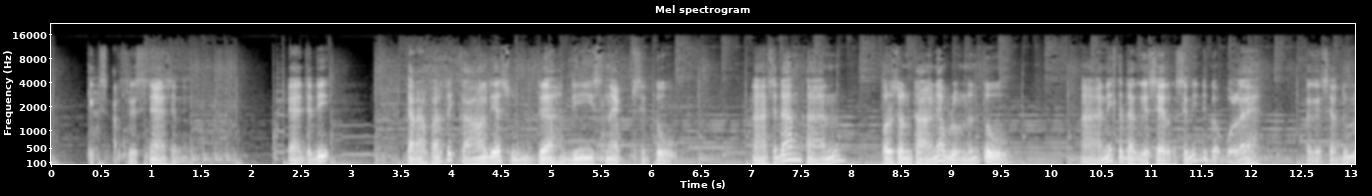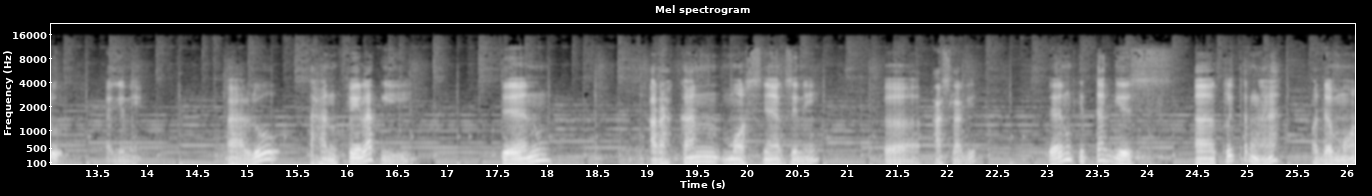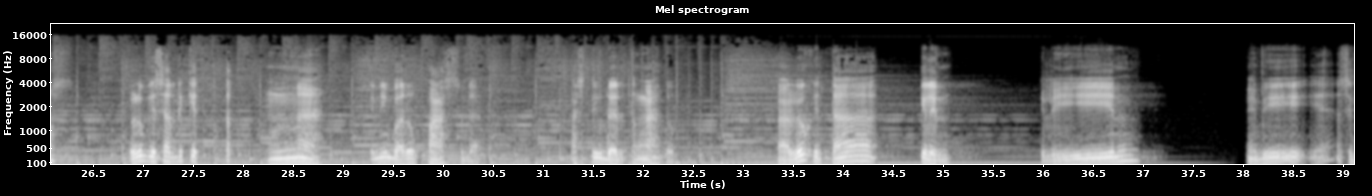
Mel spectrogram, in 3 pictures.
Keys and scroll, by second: 16.6 v, 33.8 r.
